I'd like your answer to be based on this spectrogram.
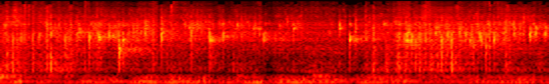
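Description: Fenugreek seeds and two bay leaves tempering in hot oil for a bottle gourd dish, a close, steady sizzle with light crackles throughout.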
